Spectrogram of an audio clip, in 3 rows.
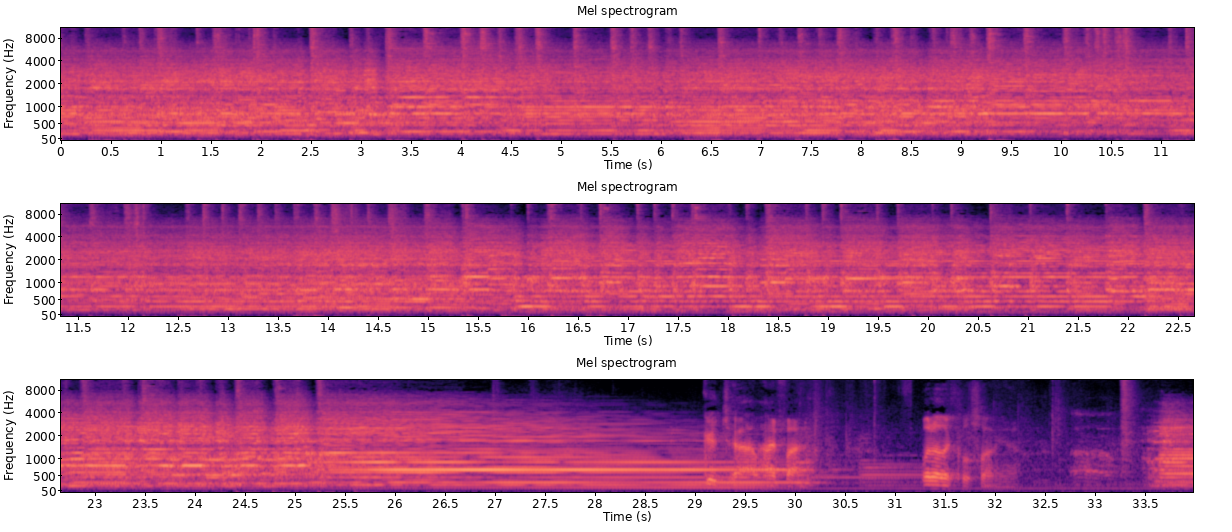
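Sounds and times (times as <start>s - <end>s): guitar strummed and picked: 0.0s - 31.3s, 33.5s - 33.9s.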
